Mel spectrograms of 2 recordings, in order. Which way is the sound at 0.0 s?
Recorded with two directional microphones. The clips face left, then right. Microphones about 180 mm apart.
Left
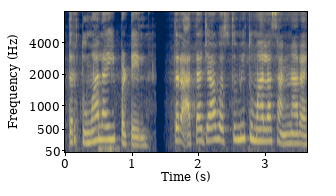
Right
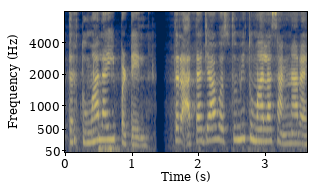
35° left (ahead or behind).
